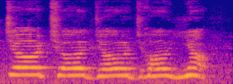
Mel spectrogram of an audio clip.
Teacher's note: पांचों वर्ण ही तालू को स्पर्श कर कर आते हैं इसलिए इसे स्पर्श व्यंजन कहा गया है इसी तरह से ट · च, छ, ज, झ, य 5 वर्ण ही तालु को स्पर्श कर कर आते हैं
